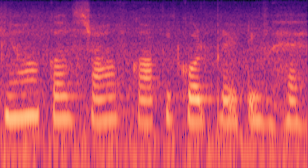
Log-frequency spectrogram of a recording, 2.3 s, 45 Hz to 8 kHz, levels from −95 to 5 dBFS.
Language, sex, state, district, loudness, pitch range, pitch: Hindi, female, Haryana, Rohtak, -17 LUFS, 185-215 Hz, 195 Hz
